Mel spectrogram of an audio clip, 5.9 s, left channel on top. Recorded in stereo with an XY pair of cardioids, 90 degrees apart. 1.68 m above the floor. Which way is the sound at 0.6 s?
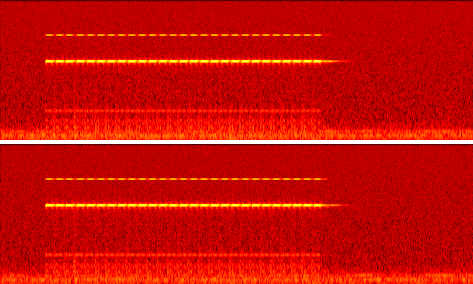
Straight ahead.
